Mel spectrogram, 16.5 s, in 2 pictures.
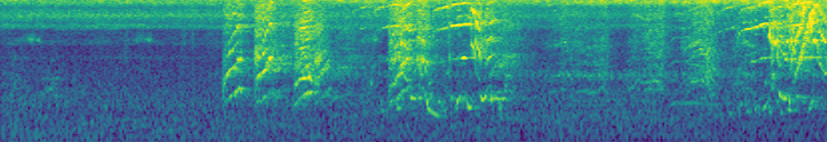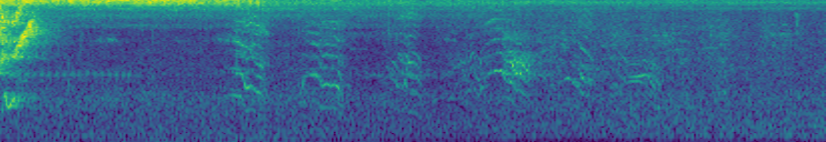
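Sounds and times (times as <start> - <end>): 
high insect whine: 0.0 - 14.9
birds calling in the Costa Rican forest: 2.2 - 8.8.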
